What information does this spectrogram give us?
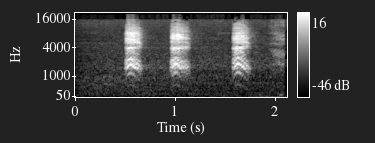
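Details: American crow, common in Lexington, Kentucky, gives three harsh, hoarse caws about half a second apart against a quiet background.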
